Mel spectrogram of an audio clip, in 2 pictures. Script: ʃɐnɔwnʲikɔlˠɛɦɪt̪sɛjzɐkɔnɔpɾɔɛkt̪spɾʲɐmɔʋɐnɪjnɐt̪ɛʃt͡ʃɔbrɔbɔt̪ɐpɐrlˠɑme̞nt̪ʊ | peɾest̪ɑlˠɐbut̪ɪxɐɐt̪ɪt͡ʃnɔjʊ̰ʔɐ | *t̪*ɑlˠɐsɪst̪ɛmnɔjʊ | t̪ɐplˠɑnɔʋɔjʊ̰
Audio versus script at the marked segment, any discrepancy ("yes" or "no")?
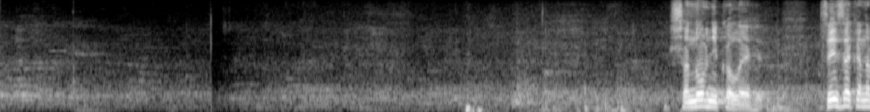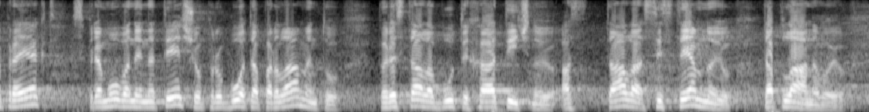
no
